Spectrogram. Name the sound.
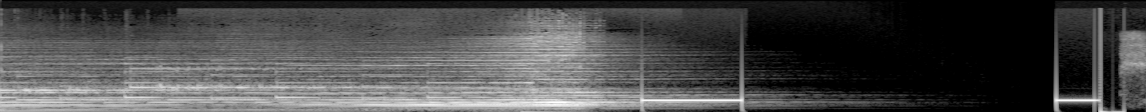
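telephone ringing tone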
